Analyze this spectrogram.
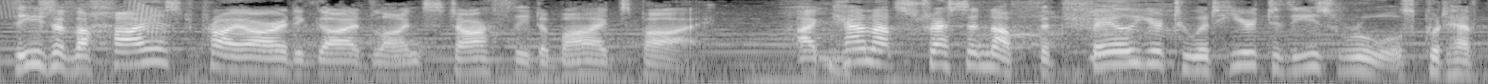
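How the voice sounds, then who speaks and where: A woman's voice: on the low side, lightly acted. Actress as strict space fleet mentor lady, very formal n emphatic, cartoon show w music behind. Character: stern, earnest female Starfleet mentor lecturing on rules. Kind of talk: animated series dialogue.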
